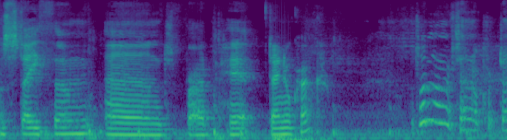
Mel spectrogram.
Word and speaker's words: Craig: Why did it say Craig? It's Craig. Craig. His name is Craig. Daniel Craig. Daniel Craig. Don't pronounce it weird.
